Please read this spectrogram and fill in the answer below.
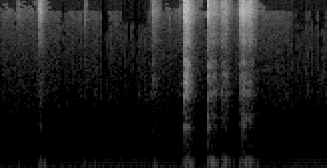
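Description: Near silence, broken in the second half by a few faint, brief rustles from a miniature dollhouse curtain being handled.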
